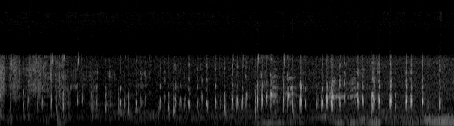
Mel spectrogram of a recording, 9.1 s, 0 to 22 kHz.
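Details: Barred owls of Midtown Tulsa, 2020, on a live feed: a long run of quick, clipped, cackling notes repeated about three times a second, growing louder toward the end, with a low rumble underneath.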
